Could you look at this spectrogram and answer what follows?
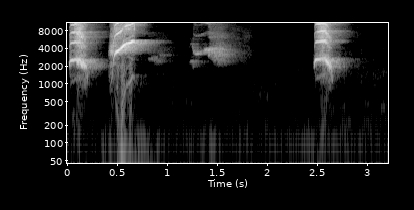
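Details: Harsh, sharp ekek keling calls from Sumatra: a grating pair of notes, a soft short whistle, then one more raspy downslurred note after a pause.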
